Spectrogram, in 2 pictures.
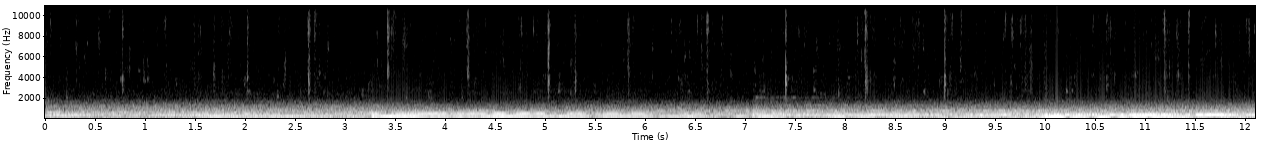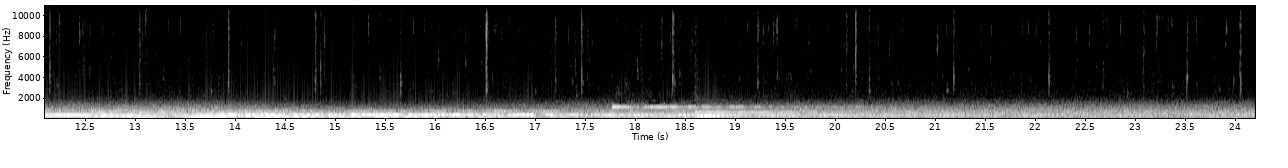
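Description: Slow electronic synthesizer tones drone and shift in pitch.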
